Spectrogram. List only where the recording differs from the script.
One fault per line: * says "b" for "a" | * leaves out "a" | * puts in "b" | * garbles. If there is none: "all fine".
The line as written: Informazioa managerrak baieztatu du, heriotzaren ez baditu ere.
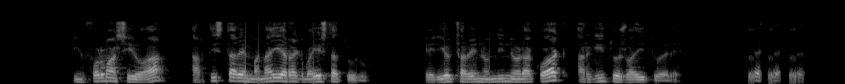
* puts in "artistaren"
* puts in "nondik norakoak argitu"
